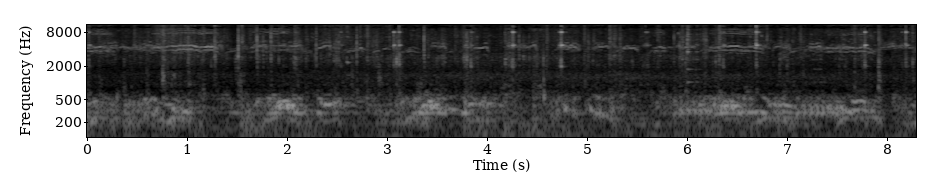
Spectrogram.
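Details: Several breeding pigeons feeding at mealtime in an enclosed space give throaty, bubbling coos in waves, layered with faint high-pitched whistling squeaks and light tapping.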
